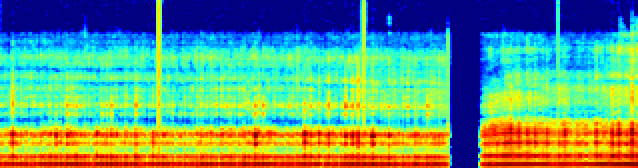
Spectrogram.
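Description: A long, steady, droning belch with a brief break; prolonged burping from a sound-effect recording.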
